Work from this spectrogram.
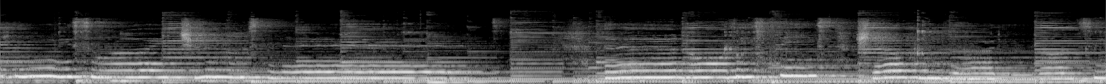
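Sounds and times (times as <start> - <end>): acoustic guitar: 0.0 - 11.0
woman singing slow worship song: 0.0 - 11.0.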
